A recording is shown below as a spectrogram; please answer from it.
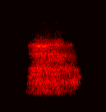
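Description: One long, steady exhale during a yoga breathing exercise: a close, breathy rush of air lasting about a second, with silence before and after.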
